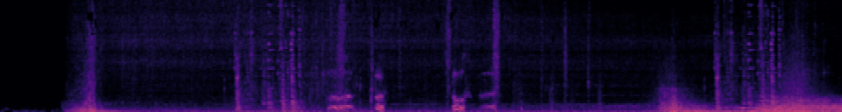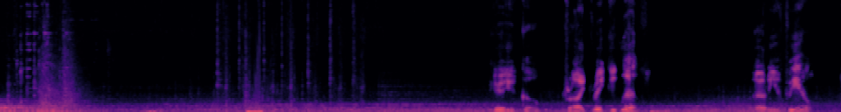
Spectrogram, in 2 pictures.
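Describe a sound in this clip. Game music plays with a low rumble.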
